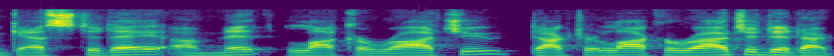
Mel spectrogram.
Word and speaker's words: Lakkaraju: Lakaraja, did I pronounce that correctly?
